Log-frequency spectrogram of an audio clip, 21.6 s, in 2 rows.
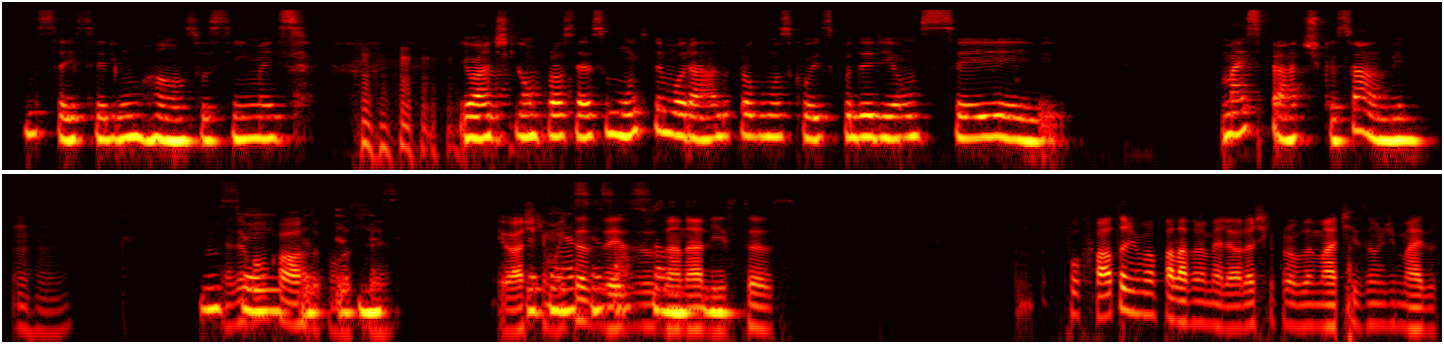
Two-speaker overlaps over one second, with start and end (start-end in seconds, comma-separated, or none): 12.5-13.8, 14.7-16.4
